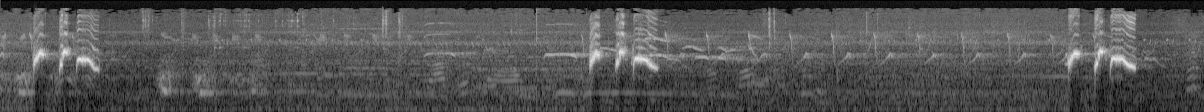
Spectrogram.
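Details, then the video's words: Caged female bird singing in the morning: short bursts of three or four bright, sharply falling chirped notes, repeated about every four seconds, with softer twittering and faint whistles between bursts over a low steady hum. "นกตัวเมียร้องเจื้อยแจ้วในยามเช้า , เสียงนกร้องในกรง"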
